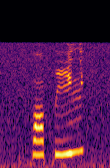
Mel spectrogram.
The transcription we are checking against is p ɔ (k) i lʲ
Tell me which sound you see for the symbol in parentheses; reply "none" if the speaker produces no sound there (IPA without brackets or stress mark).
p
